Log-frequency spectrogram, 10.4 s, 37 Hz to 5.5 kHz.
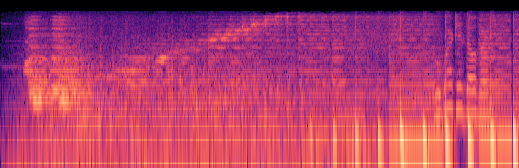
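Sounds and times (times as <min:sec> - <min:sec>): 
steady rumbling of a train sound effect: 0:00.0 - 0:10.3
rhythmic clacking of train wheels on rails: 0:00.1 - 0:08.8
train horn blast sound effect in a song intro: 0:00.4 - 0:02.0.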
